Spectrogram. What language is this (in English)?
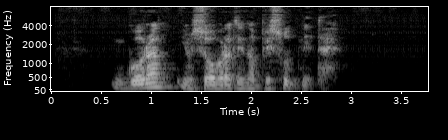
Macedonian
